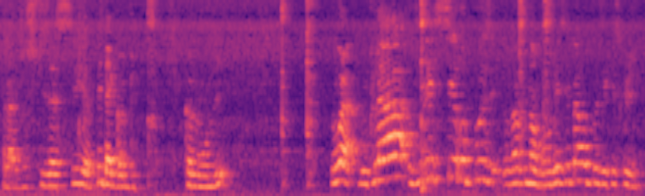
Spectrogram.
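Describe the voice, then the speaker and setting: A young man vlogs while cooking in his home kitchen, rambling chaotically with self-mocking, swearing asides. His voice is high and animated at a moderate pace. The echoey kitchen carries background noise of frying, sizzling food in a pan, and stirring.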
